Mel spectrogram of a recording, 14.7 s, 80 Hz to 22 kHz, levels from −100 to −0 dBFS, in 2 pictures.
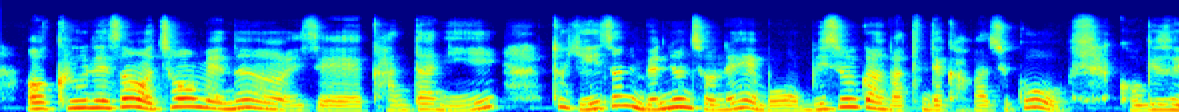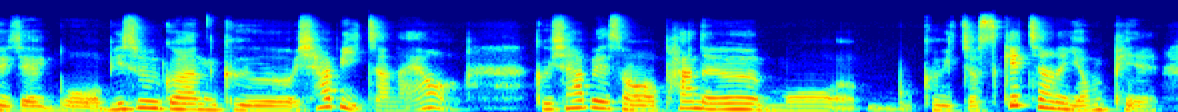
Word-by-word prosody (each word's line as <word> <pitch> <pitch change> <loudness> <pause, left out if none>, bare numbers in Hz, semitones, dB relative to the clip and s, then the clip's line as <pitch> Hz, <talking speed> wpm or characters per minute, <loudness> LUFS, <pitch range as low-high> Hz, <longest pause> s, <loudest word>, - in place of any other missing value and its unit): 어 215 0 +3
그래서 245 0 +6
처음에는 235 - +3
이제 160 -2 -6
간단히 180 - -5 0.3
또 275 - 0
예전에 230 - 0
몇 190 +1 +2
년 275 0 +7
전에 200 +2 0
뭐 165 -1 -4
미술관 230 +4 +3
같은 155 +2 -5
데 165 -1 -2
가 - - -8
가지고 185 - -2 0.3
거기서 175 +1 -4
이제 155 -1 -3
뭐 145 -1 -3
미술관 200 -3 +2
그 160 -4 -2
샵이 275 - +1
있잖아요. 155 +11 -6 0.4
그 200 - -3
샵에서 220 -8 +1
파는 200 -6 +2
뭐, 155 -1 -8
뭐 220 -6 -17
그 170 -2 -6
있죠 155 -1 -7
스케치하는 255 - +2
연필. 160 -2 -5
195 Hz, 270 characters per minute, -25 LUFS, 165-240 Hz, 0.4 s, 년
